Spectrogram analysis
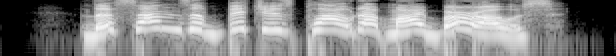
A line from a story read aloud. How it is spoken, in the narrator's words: she yells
